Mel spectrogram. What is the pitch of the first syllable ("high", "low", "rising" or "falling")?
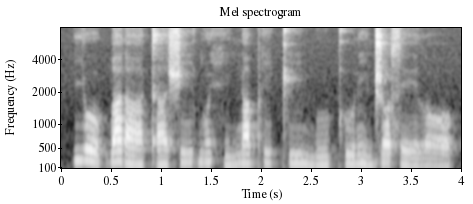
falling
